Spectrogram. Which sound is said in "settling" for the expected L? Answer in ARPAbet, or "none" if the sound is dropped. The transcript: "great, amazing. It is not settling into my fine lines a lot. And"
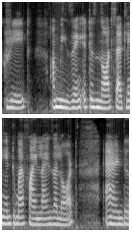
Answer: L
